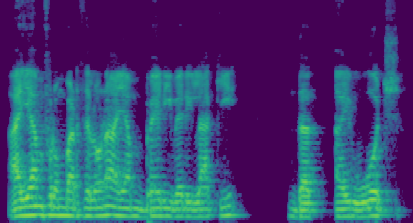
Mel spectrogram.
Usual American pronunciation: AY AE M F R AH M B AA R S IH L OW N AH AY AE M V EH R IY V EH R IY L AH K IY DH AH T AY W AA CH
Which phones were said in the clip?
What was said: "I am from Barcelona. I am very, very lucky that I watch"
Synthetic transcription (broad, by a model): AY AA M F R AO M B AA R TH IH L OW N AY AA M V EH R IY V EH R IY L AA K IY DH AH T AY W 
